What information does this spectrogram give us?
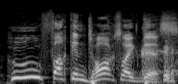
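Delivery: slow, high-pitched mock outrage; hammed-up disbelief at the wording; incredulous protest. Imitating actor complaining about a line, incredulous protest. Acting out co-star's protest over script.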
